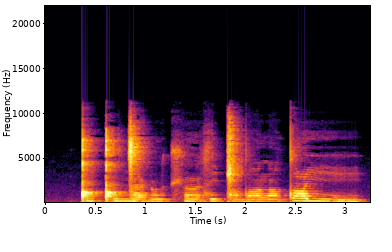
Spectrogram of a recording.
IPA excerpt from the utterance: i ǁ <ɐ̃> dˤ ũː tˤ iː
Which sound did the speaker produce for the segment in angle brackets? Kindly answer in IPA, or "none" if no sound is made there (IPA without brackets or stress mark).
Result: ə̃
